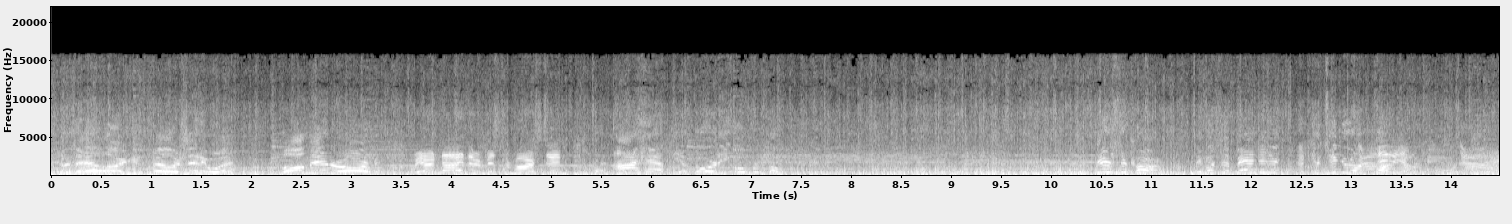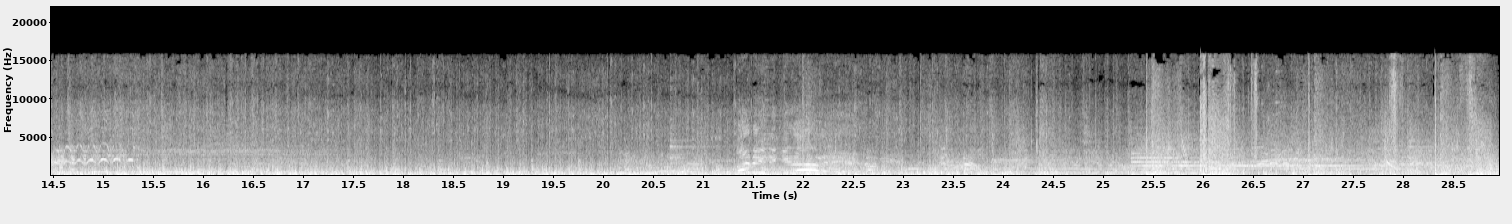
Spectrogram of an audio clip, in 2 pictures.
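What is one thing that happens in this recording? Horses' hooves pound steadily on a dirt track at a gallop.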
